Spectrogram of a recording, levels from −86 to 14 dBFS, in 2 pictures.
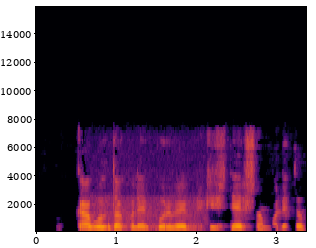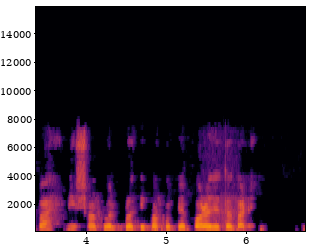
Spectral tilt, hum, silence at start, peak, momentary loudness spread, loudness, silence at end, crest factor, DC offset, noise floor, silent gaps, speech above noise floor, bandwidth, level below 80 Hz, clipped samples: -4.5 dB/octave; none; 0.55 s; -2 dBFS; 10 LU; -19 LUFS; 0.5 s; 18 dB; under 0.1%; -46 dBFS; none; 28 dB; 7.8 kHz; -64 dBFS; under 0.1%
